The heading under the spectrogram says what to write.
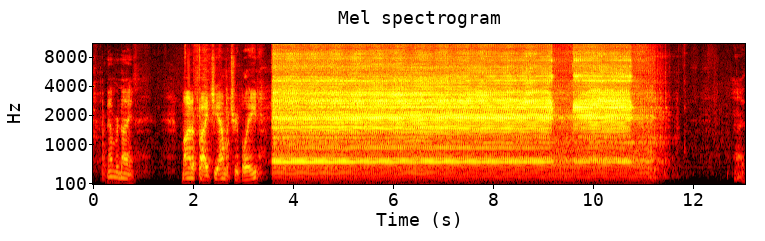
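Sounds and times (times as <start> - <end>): scroll saw cutting wood: 3.6 - 11.7.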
